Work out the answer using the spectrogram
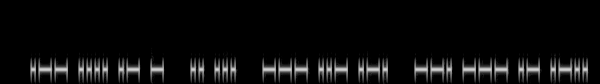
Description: Morse code, heard as a keyed tone, about 32 wpm, 700 Hz. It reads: WHAT IS OUR GOAL
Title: Sentences from Top 1000 Words - Review Part 5 - 30wpm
